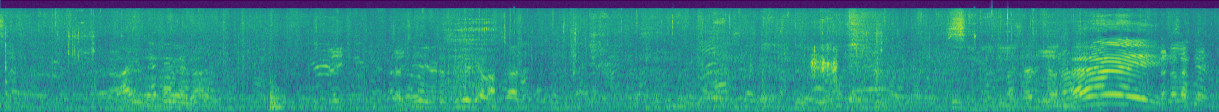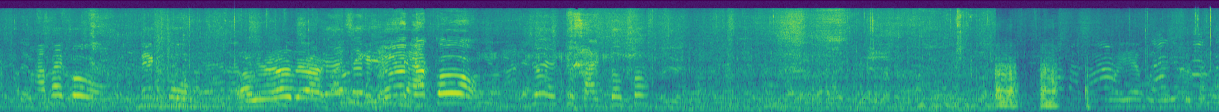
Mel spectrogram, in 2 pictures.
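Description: A crowd of men and women talks and murmurs close by, outdoors.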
